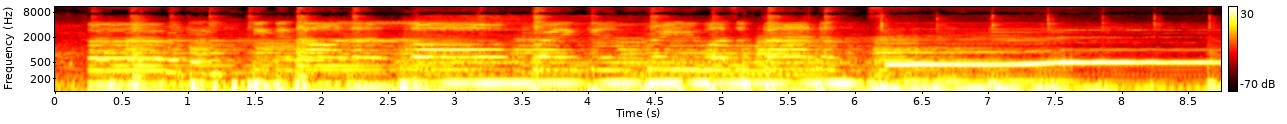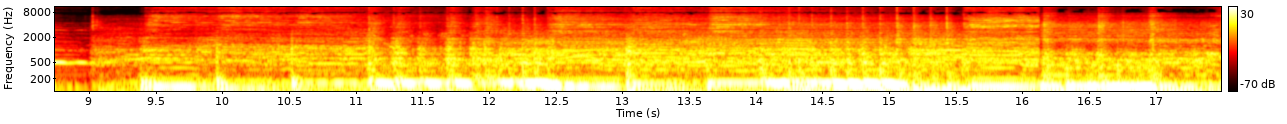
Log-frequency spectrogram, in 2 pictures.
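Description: A live rock band playing an amplified song with electric guitars, a drum kit and singing. About six seconds in the band thins to a single held note, then the full band comes back in, louder.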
